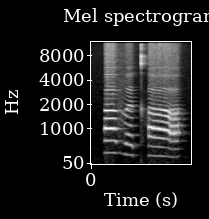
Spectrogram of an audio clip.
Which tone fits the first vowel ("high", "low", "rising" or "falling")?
high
